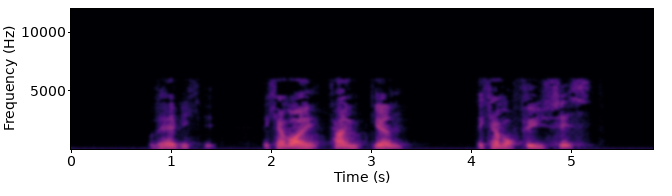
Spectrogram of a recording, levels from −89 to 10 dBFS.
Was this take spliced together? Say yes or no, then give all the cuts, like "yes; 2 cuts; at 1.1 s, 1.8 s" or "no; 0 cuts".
no; 0 cuts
